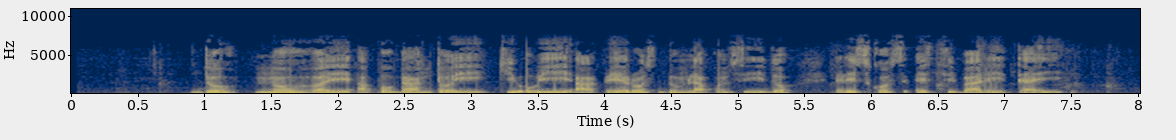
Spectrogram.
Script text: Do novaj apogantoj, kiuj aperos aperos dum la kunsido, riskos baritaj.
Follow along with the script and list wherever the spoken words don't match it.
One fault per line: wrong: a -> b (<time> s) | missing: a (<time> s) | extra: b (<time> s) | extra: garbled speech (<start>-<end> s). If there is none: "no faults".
missing: aperos (4.4 s)
extra: esti (6.4 s)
